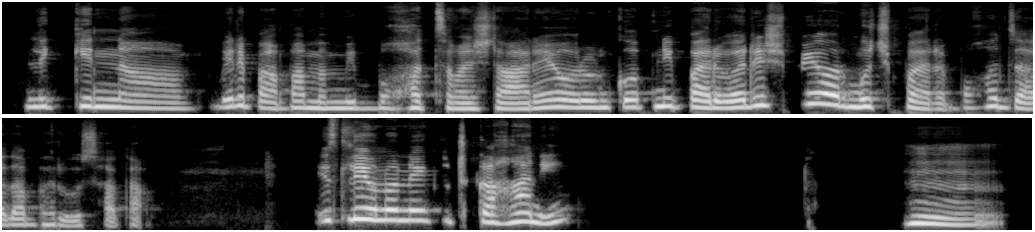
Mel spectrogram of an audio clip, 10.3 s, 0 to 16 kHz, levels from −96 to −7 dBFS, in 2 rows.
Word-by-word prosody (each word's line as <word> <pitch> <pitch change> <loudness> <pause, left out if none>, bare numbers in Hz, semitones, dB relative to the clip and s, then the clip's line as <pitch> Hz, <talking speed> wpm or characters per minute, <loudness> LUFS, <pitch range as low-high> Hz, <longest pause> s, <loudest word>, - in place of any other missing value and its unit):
लेकिन 250 0 0 0.5
मेरे 265 +4 0
पापा-मम्मी 205 0 -2
बहुत 210 +2 -4
समझदार 185 0 -2
हैं 230 - +1
और 230 -1 +3
उनको 225 +1 0
अपनी 260 +3 0
परवरिश 230 +7 +3
पे 350 - +1
और 325 -4 +6
मुझ 245 0 +2
पर 185 -6 -2
बहुत 220 +6 -5
ज़्यादा 190 -3 -2
भरोसा 160 -3 -9
था। - - -10 0.9
इसलिए 365 +3 +5
उन्होंने 335 -1 +4
कुछ 310 -3 -10
कहा 270 +1 +4
नहीं। 255 +2 +1 1.7
हुँ। 220 0 +1
230 Hz, 140 wpm, -25 LUFS, 200-265 Hz, 1.7 s, और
